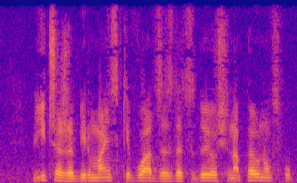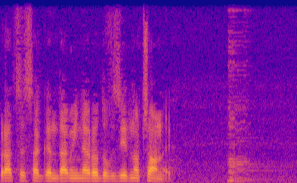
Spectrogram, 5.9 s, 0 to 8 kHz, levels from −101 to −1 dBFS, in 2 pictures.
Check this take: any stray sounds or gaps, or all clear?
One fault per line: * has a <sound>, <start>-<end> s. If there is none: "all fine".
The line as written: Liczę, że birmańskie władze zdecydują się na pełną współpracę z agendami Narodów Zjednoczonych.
* has a thud, 5.2-5.9 s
